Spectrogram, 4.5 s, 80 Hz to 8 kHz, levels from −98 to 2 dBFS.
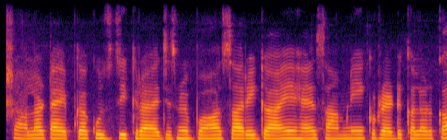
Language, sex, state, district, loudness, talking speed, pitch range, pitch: Hindi, female, Punjab, Fazilka, -17 LUFS, 225 wpm, 200-210 Hz, 205 Hz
